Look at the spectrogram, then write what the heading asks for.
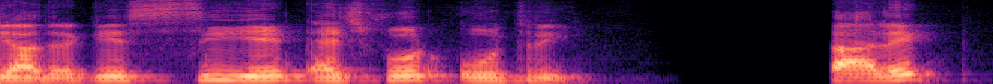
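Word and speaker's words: phthalic: और टैलिक anhydride, इसका general formula ही याद रखिए, C8H4O3, टैलिक anhydride, P silent है, क्या था फिर से, C8H4O3, तो 8 का आधा 4 करिए, उसमें से एक कम करिए, O3 हो जाएगा।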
